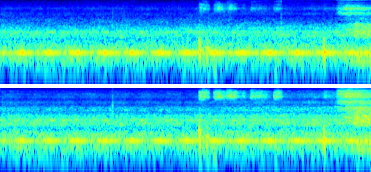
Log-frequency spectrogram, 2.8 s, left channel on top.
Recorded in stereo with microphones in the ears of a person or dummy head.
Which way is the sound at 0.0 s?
65° right (ahead or behind).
